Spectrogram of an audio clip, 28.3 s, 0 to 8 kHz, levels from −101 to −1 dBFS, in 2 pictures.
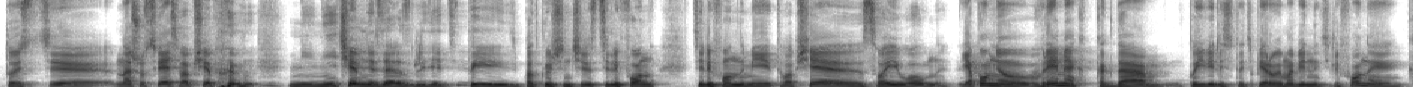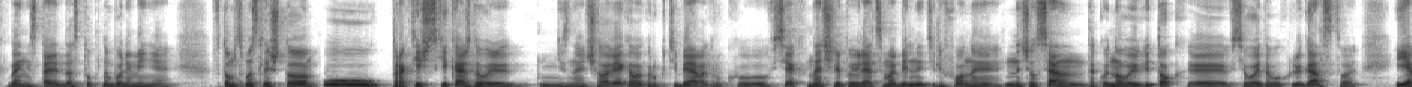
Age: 20-39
